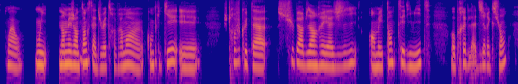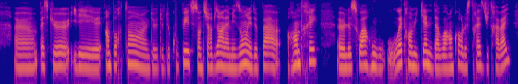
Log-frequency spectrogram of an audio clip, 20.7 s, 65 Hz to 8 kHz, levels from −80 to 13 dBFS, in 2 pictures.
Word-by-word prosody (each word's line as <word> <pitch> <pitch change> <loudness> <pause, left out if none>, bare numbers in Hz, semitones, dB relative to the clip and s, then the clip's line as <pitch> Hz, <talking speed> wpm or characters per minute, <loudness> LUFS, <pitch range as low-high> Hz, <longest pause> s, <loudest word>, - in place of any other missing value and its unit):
Waouh, 190 -2 -1 0.3
oui, 205 -2 +3 0.2
non, 200 0 +5
mais 210 0 +7
j'entends 200 +2 +4
que 230 - 0
ça 205 - 0
a 180 - -1
dû 175 +1 -4
être, 180 0 -3
heu, - - -13
vraiment, 185 -1 0
heu, - - -9
compliqué 220 +3 0
et 170 +4 -2 0.4
je - - -5
trouve 235 0 -3
que 215 - 0
tu 195 -2 -1
as 170 -2 +5 0.2
super 225 -4 +1
bien 195 0 +4
réagi 190 +3 0 0.2
en 185 - +1
mettant 185 +6 0
tes 225 -2 -1
limites 185 +3 -3 0.4
auprès 220 - -1
de - - -9
la - - -2
direction, 190 +2 -1 0.5
heu, 170 +3 -2
parce 185 -1 -1
qu'il 185 -1 -1
est 165 -2 0
important, 190 -2 -1
heu, - - -8
de 160 0 -7
de 160 0 -12
te 160 - -10
couper, 190 +6 0
de 215 - -2
se - - +3
sentir 175 0 +1
bien 190 +3 +2
à 185 - +4
la 170 -1 +1
maison 175 +6 +1
et 180 -3 +2
de 170 - -4
pas, 180 0 +1
heu, - - -12
rentrer, 215 +5 +1 0.4
heu, 170 -1 +5
le 170 +1 0
soir 190 0 +4
ou 165 -3 -3
ou 195 +5 0
être 210 0 +2
en 195 - +3
week-end 185 +4 +2
d'avoir 165 +1 +1
encore 185 +3 -2
le 170 - -4
stress 190 +1 -2
du 170 0 -3
travail 185 +9 0
185 Hz, 195 wpm, -25 LUFS, 175-205 Hz, 0.5 s, mais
